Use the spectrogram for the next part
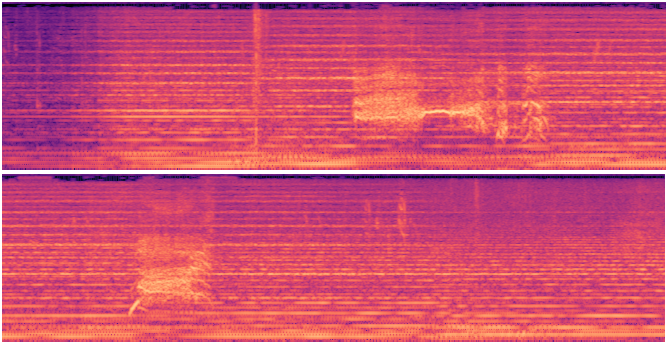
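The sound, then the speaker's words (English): A woman screams in anguish twice, a longer drawn-out cry followed a few seconds later by a shorter one, both rising over a loud, steady droning background. She is in a field with her fists held to her head, screaming up at the sky. “Running wildly through the field, she clenches her fist, holds them to her head, and screams up at the sky.”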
